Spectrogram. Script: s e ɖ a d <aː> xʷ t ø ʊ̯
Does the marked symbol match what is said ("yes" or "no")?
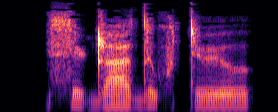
no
